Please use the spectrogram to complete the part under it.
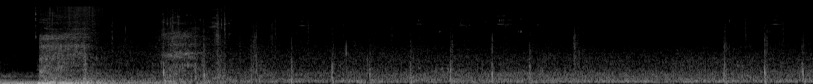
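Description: Footsteps scuff on a stone floor.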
